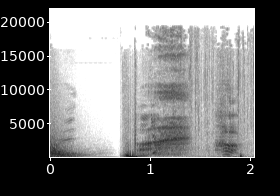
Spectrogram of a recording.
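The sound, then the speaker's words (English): A sharp thwacking hit from a flip kick striking an enemy, a sound effect in an audio drama, lands loudly after a brief lull, followed by a swirling whoosh and then a second, softer thump. “I bet you never seen someone flip into a kick like that before. Maybe I'll call it the Kamina kick.”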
